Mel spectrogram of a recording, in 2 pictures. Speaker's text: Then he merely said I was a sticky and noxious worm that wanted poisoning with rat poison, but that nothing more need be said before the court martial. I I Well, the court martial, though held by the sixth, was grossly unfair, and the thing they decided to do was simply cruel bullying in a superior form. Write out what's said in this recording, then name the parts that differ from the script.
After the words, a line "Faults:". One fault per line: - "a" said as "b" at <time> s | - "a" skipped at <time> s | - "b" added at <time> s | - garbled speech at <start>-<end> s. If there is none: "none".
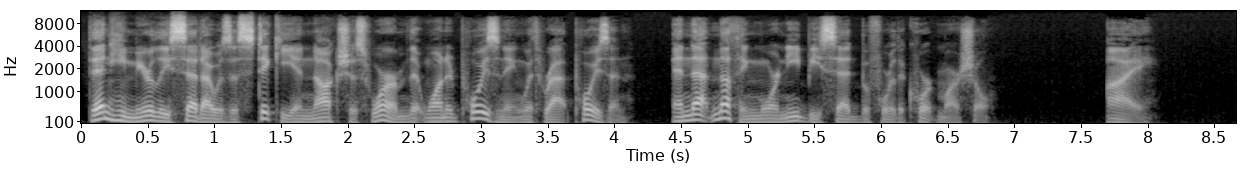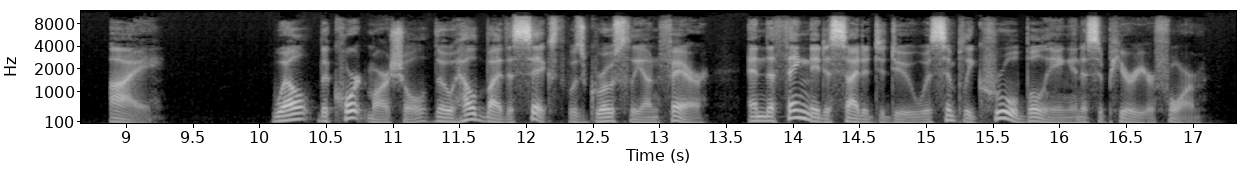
Then he merely said I was a sticky and noxious worm that wanted poisoning with rat poison, and that nothing more need be said before the court martial. I I Well, the court martial, though held by the sixth, was grossly unfair, and the thing they decided to do was simply cruel bullying in a superior form.
Faults:
- "but" said as "and" at 4.4 s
